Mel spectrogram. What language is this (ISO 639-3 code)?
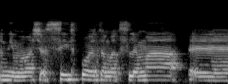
heb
